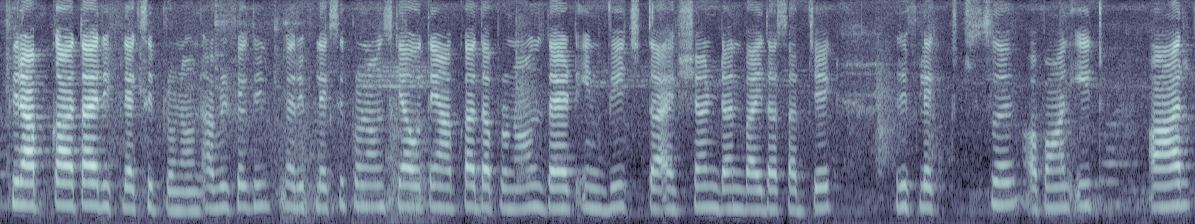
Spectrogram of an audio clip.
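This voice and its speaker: Woman teacher, grammar lesson, slightly high voice, monotone, slow read-outs then quick explanations. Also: a little hiss or hum, low-quality recording. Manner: reads English definitions word by word, then explains quickly. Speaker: school teacher. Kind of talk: grammar lesson, reading definitions slowly and explaining in Hindi.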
